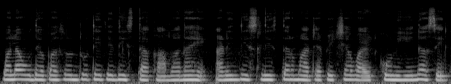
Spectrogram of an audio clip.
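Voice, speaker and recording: A woman's voice: medium pitch, completely flat delivery, fairly quick, warm tone, natural voice. A woman voicing an angry, domineering young husband in a read-aloud story, with harsh, threatening commands.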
